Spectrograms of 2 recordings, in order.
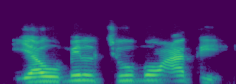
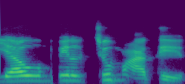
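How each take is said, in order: First: An u vowel follows the m before ain. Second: The m directly joins the following ain sound. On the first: The speaker calls it right. "Harusnya kan min yaumil jumu'ati" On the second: The speaker calls it wrong. "Imam-imam di masjid-masjid itu saya sering mendengar begitu"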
